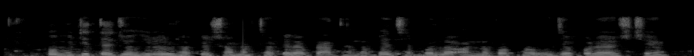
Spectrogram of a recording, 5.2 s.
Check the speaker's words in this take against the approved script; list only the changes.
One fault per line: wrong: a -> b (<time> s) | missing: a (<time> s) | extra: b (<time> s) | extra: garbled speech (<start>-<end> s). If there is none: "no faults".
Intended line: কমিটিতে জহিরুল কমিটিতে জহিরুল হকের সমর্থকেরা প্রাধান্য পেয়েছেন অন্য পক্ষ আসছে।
missing: কমিটিতে জহিরুল (1.3 s)
extra: বলে (3.2 s)
extra: অভিযোগ করে (4.0 s)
